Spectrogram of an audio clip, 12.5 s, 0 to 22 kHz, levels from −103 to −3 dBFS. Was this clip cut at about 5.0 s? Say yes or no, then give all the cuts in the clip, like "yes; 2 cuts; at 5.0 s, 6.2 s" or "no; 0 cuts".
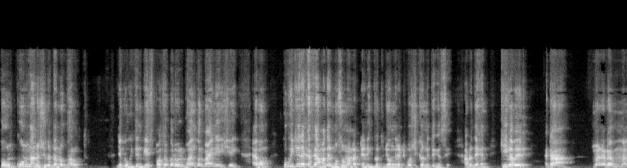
no; 1 cut; at 2.2 s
